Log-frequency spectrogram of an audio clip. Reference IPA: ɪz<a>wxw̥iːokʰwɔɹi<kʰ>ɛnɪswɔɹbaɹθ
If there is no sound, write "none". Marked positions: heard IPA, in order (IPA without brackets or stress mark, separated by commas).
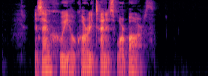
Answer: a, tʰ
